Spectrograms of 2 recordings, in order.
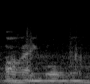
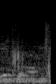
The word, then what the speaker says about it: Igor: No, it's pronounced Igor. People told me it was Igor. Well, they were wrong there, weren't they?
